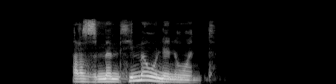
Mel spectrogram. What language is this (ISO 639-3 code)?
kab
